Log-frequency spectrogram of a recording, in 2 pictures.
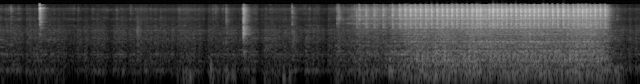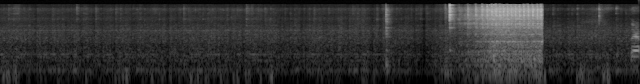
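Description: Industrial lockstitch sewing machine running in two bursts of stitching, a run of about three seconds starting some four seconds in and a short one of about a second near the end. A few light clicks of the fabric being handled and positioned fall between the runs.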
